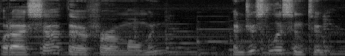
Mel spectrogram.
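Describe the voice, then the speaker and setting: A fairly low-pitched man speaks at a fairly quick pace while music plays in the background. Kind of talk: creepypasta horror story narration.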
